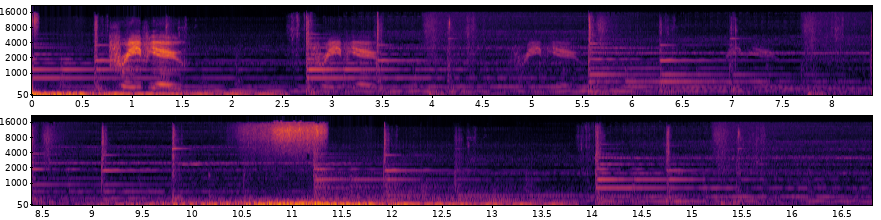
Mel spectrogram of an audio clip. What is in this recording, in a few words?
thriller trailer loop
